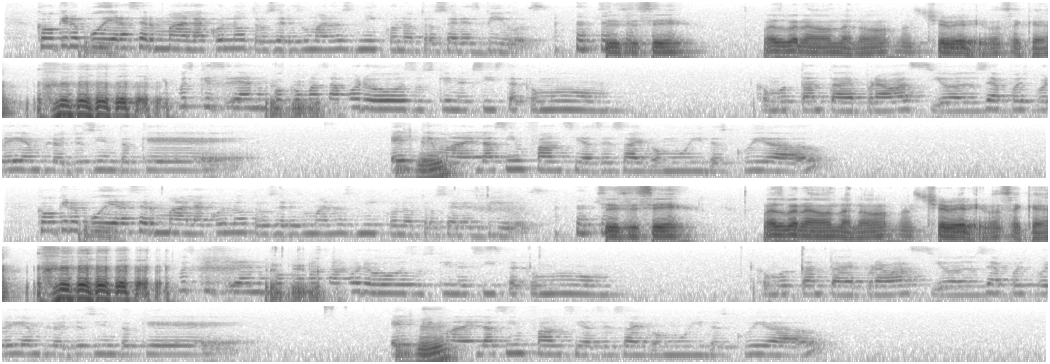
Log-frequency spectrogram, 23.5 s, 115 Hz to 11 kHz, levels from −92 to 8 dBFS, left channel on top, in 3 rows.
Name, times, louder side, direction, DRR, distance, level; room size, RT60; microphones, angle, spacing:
voice 1, 0.0-4.0 4.3-4.8 7.1-7.3 9.1-12.5 13.5-17.5 18.6-21.9, left 3 dB, 40° left, 3.6 m, -44 dB
voice 2, 4.5-5.1 5.7-9.0 9.9-10.2 18.6-19.1, right 3 dB, 50° right, 0.8 m, -30 dB
23.5 x 8.0 x 6.5 m
head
